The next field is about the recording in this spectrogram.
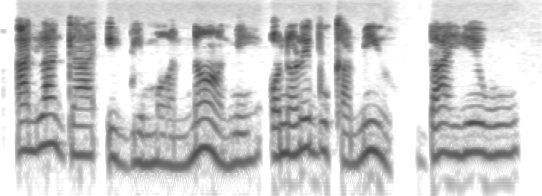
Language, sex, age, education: Yoruba, female, 30-45, tertiary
